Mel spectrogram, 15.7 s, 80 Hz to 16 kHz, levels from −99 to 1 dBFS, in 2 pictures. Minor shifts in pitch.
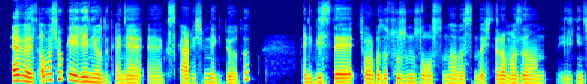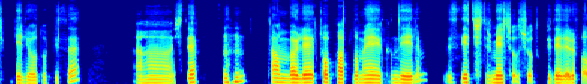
Yes: narrow, 2.2 semitones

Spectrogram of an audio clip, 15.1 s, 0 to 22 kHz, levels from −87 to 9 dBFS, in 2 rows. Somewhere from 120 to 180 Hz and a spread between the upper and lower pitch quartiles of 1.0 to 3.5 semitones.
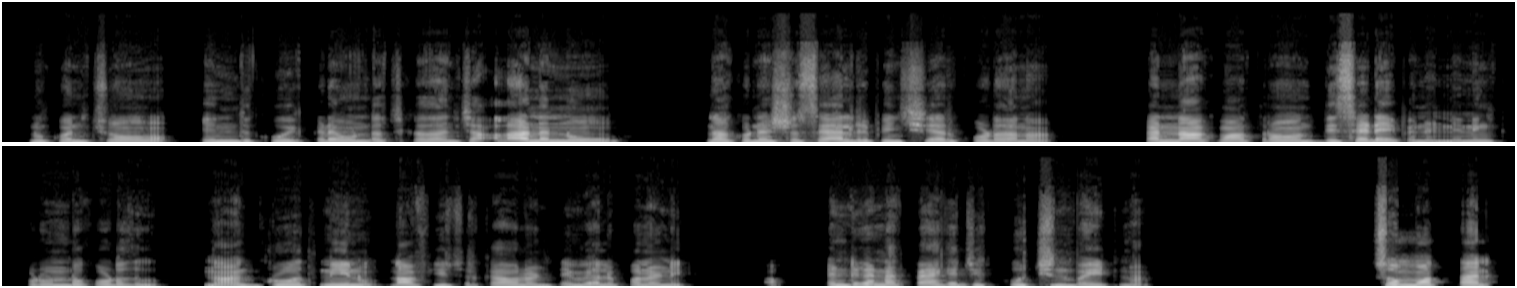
Yes: medium, 140 Hz; average, 2.9 semitones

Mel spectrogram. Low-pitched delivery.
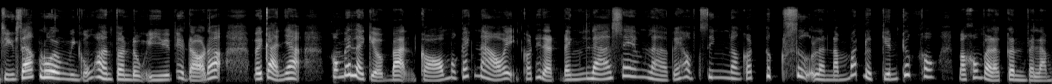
No: very high, 260 Hz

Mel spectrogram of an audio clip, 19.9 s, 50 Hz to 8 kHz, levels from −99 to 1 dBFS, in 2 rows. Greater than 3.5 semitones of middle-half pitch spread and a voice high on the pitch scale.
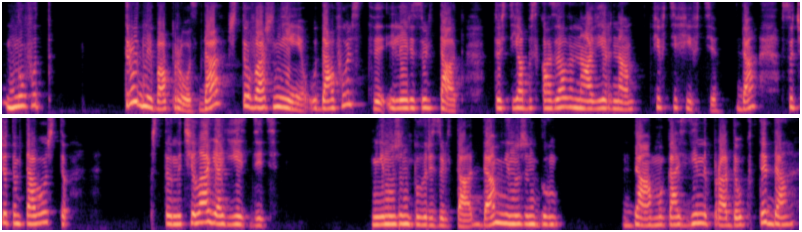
No: average, 2.7 semitones; high, 215 Hz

